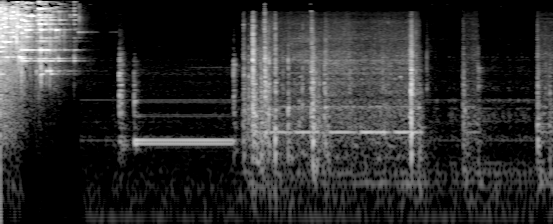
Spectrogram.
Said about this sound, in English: I will, just this once, I will break the glass on the backup, for emergency use only, mind you, Geek-O-Matic Telefax.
